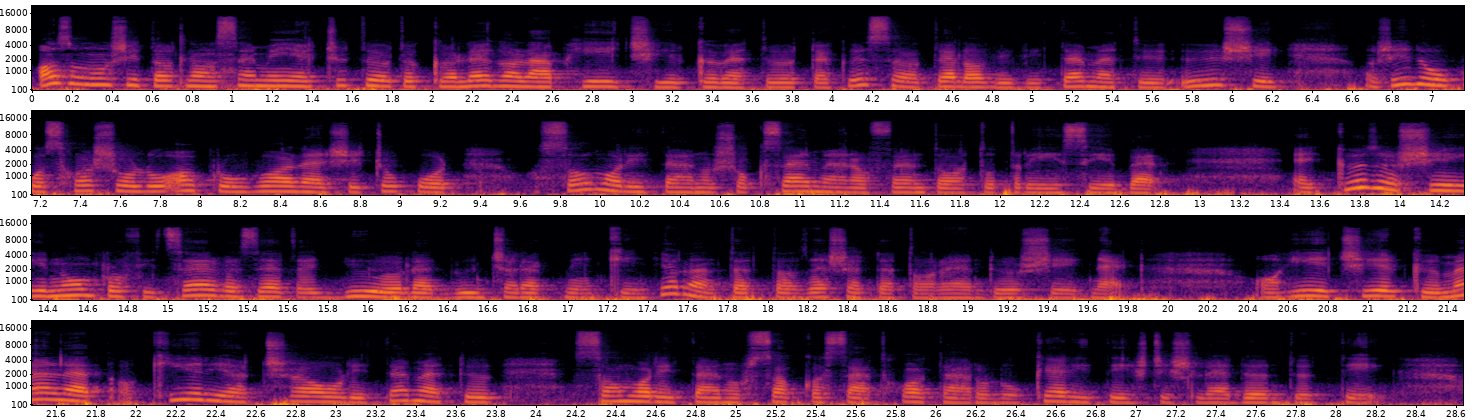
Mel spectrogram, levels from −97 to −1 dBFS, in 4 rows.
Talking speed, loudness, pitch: 100 wpm, -35 LUFS, 170 Hz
